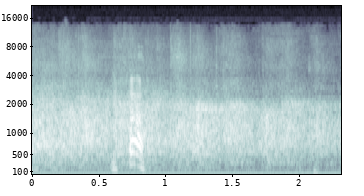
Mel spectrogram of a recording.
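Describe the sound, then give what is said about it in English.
An audience claps hands to the Lord in a steady, dense wash of applause, with a brief vocal sound rising out of the clapping partway through. “Yes, clap your hands to the Lord.”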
